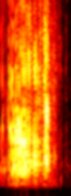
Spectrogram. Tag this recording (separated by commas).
Squeak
